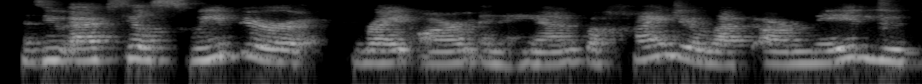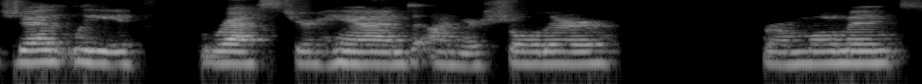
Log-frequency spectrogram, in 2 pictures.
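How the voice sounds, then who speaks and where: Echoey, distant woman guiding yoga. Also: mid-range voice. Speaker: yoga instructor. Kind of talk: guided yoga and meditation class instruction. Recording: echoey room, distant microphone.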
